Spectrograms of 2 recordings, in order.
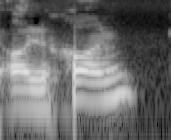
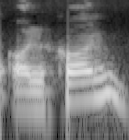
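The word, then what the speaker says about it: Olkhon: y llegamos hasta la isla de Holjón, que se escribe Olhon, Holjón, por si alguno también la quiere buscar por ahí en Google, donde están, bueno.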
